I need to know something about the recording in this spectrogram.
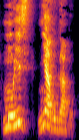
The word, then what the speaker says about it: Nyarugabo: L'intention la prononcer comme on est bien, maman Ghislaine Chouwa, l'intention la prononcer bien. Moïse Nyamurabo.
